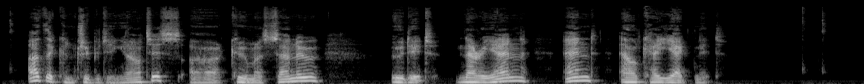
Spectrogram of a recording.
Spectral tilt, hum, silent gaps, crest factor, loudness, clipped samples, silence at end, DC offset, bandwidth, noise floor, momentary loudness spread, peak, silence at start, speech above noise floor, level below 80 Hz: -5.5 dB/octave; none; none; 20 dB; -21 LUFS; under 0.1%; 1.45 s; under 0.1%; 16 kHz; -67 dBFS; 10 LU; -2 dBFS; 0.3 s; 46 dB; -42 dBFS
